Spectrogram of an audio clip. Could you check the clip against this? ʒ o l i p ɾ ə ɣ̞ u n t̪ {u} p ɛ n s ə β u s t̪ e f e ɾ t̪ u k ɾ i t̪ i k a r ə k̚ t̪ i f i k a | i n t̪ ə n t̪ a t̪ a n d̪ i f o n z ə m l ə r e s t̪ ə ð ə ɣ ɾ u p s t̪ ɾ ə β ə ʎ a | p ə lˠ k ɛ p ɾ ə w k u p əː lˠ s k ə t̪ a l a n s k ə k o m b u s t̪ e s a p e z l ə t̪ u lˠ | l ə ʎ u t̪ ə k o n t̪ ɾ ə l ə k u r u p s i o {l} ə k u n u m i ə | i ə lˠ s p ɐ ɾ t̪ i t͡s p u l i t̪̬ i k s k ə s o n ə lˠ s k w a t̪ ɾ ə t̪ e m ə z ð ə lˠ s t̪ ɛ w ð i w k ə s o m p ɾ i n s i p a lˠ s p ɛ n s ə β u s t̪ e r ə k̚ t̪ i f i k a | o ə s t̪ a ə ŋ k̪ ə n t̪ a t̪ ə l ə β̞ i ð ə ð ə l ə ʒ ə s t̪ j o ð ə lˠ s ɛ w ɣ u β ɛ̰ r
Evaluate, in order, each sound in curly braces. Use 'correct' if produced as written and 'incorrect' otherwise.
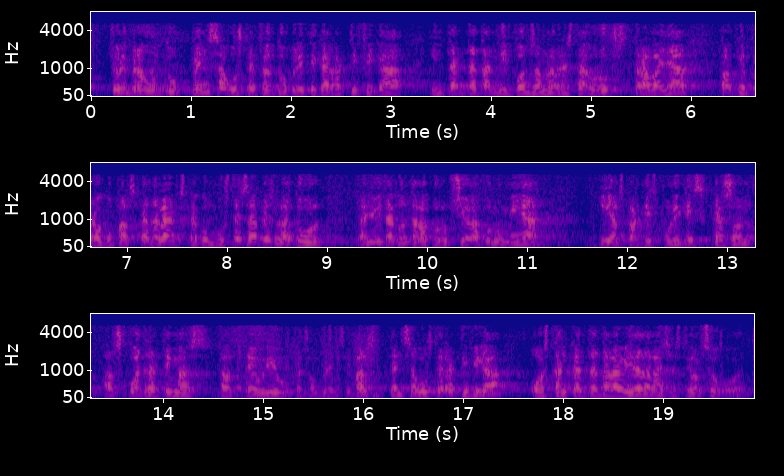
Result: correct, correct

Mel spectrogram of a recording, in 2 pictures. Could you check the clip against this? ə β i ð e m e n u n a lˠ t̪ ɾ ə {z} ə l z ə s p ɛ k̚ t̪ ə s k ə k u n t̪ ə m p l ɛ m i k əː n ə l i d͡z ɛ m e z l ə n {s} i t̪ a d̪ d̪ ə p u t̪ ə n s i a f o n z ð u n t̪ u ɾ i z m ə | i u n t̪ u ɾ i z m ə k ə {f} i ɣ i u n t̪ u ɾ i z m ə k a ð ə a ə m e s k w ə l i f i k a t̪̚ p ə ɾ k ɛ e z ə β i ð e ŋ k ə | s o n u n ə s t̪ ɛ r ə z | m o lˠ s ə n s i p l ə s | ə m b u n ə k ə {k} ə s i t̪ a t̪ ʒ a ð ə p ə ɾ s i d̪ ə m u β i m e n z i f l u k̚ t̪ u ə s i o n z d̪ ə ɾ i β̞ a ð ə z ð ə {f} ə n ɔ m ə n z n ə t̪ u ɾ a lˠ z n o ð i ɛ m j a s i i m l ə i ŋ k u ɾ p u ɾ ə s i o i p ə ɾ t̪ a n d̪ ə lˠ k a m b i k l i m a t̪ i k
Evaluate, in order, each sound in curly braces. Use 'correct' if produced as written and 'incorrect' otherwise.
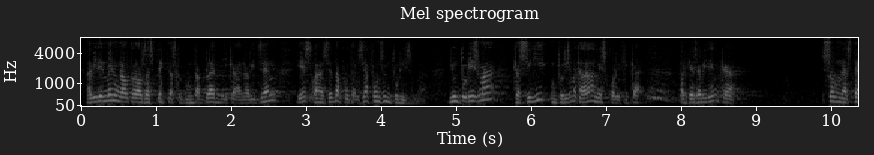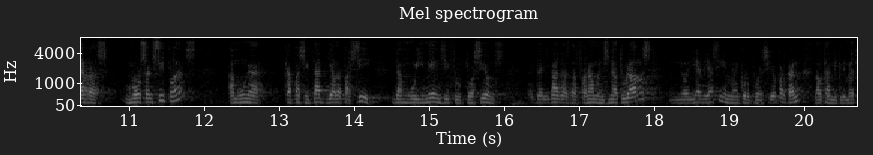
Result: incorrect, correct, incorrect, incorrect, correct

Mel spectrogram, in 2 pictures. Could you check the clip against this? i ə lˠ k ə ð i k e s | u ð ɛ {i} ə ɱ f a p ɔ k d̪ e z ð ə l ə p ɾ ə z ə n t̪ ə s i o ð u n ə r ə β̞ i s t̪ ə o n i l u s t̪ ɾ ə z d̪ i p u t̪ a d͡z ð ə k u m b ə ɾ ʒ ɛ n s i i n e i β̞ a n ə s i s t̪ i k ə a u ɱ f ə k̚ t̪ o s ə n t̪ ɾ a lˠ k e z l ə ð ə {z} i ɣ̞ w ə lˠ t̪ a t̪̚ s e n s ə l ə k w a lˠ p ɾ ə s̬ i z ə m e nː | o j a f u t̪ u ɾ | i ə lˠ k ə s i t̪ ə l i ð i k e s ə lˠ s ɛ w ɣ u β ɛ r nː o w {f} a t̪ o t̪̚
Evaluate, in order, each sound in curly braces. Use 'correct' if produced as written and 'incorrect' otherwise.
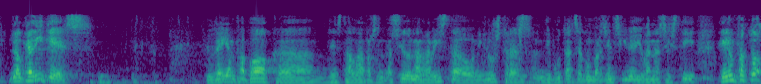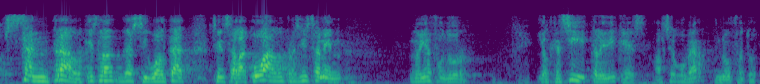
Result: incorrect, correct, correct

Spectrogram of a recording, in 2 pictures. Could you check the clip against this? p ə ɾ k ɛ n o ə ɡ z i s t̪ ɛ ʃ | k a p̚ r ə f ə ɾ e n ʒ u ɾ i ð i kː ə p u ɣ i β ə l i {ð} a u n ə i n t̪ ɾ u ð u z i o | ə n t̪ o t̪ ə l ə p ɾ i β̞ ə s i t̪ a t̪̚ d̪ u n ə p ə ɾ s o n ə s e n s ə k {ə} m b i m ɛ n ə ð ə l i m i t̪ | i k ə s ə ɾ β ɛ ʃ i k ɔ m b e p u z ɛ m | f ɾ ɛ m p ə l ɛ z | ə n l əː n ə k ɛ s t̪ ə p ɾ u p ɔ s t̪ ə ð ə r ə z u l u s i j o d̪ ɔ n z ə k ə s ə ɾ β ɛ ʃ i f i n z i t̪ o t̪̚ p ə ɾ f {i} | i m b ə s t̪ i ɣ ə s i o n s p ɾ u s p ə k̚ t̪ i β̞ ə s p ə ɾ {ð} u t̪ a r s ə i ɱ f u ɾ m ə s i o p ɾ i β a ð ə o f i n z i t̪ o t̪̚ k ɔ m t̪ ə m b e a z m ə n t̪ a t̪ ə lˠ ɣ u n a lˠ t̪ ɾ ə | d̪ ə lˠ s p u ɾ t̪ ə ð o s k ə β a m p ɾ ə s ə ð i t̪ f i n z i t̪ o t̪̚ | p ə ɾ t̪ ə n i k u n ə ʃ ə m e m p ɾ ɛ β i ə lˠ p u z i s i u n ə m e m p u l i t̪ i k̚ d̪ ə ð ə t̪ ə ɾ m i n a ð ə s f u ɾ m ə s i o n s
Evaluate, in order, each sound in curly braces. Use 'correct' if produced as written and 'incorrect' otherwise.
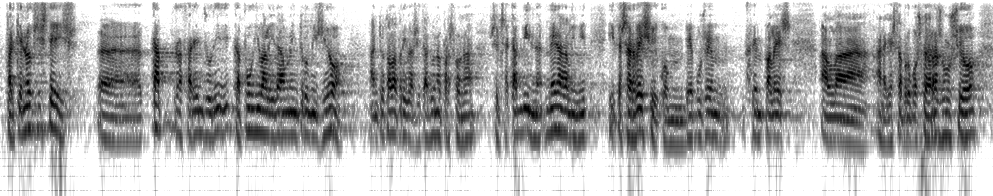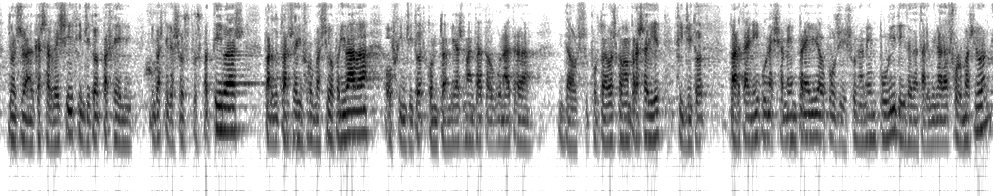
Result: correct, incorrect, incorrect, correct

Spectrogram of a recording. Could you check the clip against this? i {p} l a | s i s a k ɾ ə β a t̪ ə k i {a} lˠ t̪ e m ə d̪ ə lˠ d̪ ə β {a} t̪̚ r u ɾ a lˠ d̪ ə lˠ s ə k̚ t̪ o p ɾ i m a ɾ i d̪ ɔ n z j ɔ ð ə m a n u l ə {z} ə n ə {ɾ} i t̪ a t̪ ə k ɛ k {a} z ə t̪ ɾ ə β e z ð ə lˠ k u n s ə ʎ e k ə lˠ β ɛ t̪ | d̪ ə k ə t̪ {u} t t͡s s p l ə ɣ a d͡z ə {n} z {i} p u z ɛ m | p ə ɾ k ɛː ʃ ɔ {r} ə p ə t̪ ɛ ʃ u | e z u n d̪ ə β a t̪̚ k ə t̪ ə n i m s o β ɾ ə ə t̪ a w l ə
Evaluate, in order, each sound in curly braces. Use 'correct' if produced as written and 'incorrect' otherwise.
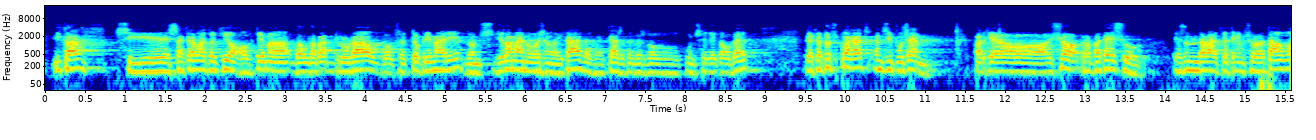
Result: incorrect, incorrect, correct, incorrect, incorrect, correct, incorrect, correct, correct, correct

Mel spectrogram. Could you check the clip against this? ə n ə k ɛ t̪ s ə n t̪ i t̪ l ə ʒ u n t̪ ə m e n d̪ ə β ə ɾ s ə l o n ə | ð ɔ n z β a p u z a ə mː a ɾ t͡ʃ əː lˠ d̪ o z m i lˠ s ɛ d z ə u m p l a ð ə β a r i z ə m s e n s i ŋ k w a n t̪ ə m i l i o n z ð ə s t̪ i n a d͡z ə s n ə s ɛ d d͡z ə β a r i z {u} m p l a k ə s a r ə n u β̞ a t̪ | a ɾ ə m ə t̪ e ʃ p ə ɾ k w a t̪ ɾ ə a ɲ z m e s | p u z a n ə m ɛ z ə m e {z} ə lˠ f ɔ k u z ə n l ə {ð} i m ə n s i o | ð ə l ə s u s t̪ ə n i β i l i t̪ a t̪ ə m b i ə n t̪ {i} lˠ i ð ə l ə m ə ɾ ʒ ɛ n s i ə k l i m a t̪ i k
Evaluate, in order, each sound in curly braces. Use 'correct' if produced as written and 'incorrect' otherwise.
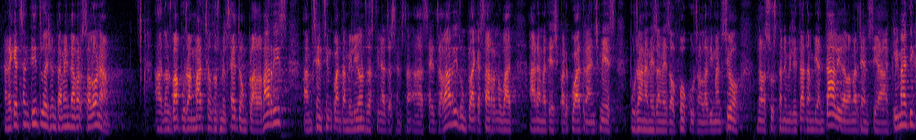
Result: correct, correct, correct, incorrect

